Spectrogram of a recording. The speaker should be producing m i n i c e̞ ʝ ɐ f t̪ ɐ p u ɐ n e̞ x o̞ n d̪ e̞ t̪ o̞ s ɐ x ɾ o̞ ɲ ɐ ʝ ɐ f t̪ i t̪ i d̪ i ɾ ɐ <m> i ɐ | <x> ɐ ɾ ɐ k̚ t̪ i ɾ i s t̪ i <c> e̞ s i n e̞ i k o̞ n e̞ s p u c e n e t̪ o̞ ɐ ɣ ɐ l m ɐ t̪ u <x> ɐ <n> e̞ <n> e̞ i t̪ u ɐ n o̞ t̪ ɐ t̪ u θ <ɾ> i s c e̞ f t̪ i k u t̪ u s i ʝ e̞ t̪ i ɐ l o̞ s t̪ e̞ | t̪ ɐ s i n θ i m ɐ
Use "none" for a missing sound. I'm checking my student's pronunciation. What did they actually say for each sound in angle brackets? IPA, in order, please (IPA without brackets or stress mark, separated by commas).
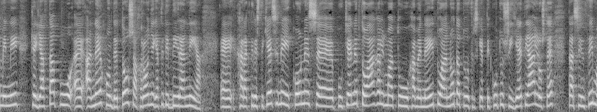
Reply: n, x, c, x, m, n, ɾ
